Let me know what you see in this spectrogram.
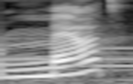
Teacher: we've got the lips together when we've got voicing. And the soft palate is lowered.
